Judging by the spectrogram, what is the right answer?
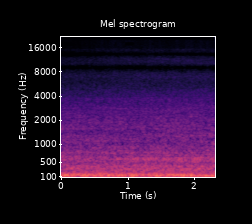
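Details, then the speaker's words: New York Blower steel exhaust blower, 0.5 HP, three-phase 480V, 960 CFM, 1490 rpm, built 2003: steady even low hum with constant airflow rush, no knocks, rubs or pitch changes; normal running. "It is a three-phase blower. We'll turn it on now so you can see and hear it in operation."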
